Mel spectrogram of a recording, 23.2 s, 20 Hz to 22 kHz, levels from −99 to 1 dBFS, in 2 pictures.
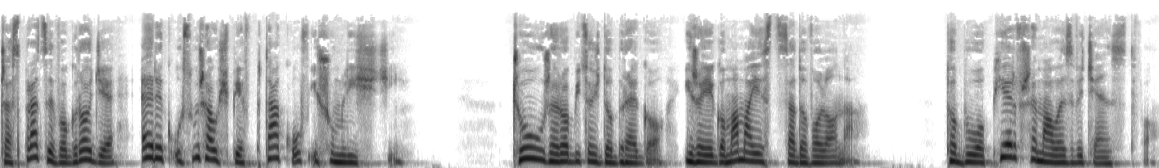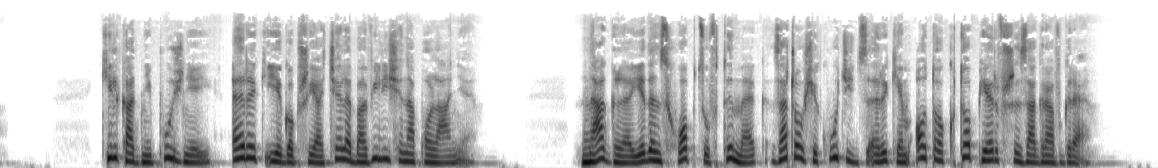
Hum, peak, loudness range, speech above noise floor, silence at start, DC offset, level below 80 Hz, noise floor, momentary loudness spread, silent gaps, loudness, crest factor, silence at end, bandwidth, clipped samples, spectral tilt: none; -2 dBFS; 3 LU; 63 dB; 0 s; under 0.1%; -60 dBFS; -79 dBFS; 9 LU; none; -17 LUFS; 16 dB; 0.7 s; 14 kHz; under 0.1%; -6.5 dB/octave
